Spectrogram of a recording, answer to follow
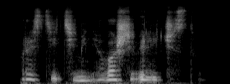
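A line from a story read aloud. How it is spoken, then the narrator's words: Whisper. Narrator (Russian): сказала я шепотом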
